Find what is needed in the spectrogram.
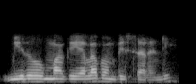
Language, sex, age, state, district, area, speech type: Telugu, male, 18-30, Andhra Pradesh, Anantapur, urban, conversation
